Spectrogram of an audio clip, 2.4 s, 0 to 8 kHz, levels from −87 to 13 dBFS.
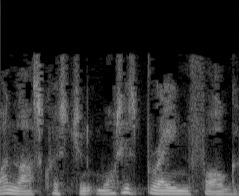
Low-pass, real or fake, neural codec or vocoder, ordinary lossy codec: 7.2 kHz; real; none; MP3, 24 kbps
